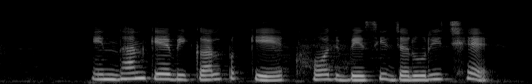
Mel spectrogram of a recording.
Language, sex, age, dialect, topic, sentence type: Maithili, female, 31-35, Eastern / Thethi, agriculture, statement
